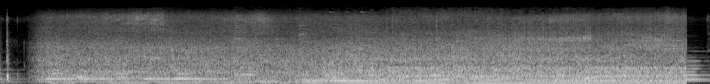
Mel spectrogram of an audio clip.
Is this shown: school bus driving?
yes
